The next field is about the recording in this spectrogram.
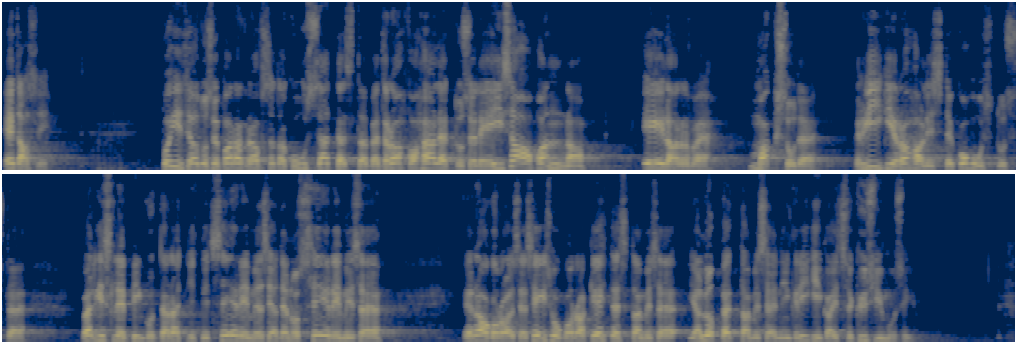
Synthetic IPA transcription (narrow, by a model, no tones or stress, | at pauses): e̞d̪̥ɑsi | pɤɦise̞ɑd̪use̞pɑɾɑɡ̥rɑfsɑd̪ɑkuːssæt̪ːˑe̞st̪ɑbe̞t̪ːˑrɑhfɑɦæːle̞t̪ːˑuse̞lejsɑːpɑnːɑ | e̞ːlɑrve̞ | mɑksud̪e̞ | riːɡ̥iɾɑɦɑlist̪e̞ko̞ɦust̪ust̪e̞ | vælʲisle̞pːˑiŋɡ̥ut̪ːˑe̞ɾɑt̪ʲˑːifit̪se̞ːɾimisejɑt̪e̞no̞se̞ːɾimise̞ | e̞ɾɑko̞rɑlise̞se̞jsuko̞rːɑke̞ht̪e̞st̪ɑmise̞jɑlɤpːˑe̞t̪ːˑɑmise̞niŋɡ̥riːɡ̥ikɑjt̪sekysʲimusḭ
